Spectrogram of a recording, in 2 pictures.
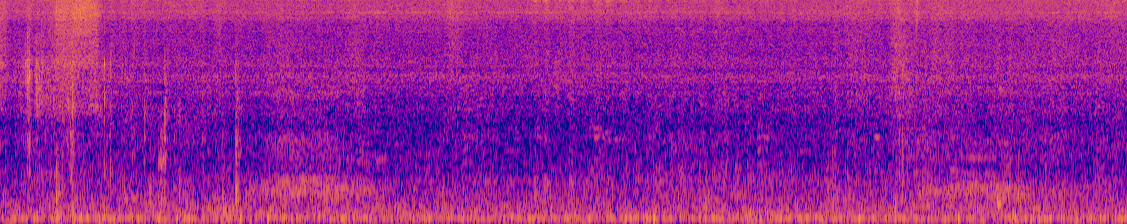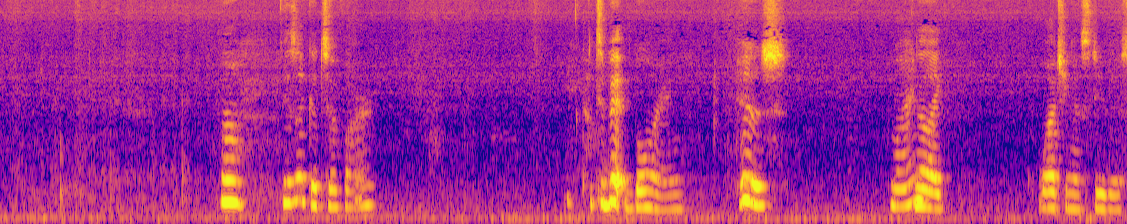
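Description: Pencils scratch softly on paper.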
